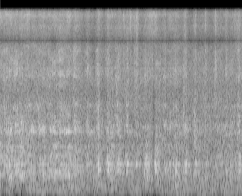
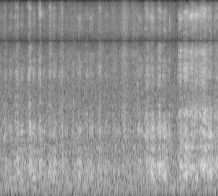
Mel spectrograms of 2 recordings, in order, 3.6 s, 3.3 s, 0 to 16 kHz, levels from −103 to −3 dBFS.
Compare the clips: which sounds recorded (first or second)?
second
